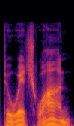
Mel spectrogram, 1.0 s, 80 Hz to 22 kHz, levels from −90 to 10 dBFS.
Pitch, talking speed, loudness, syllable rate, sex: 95 Hz, 180 wpm, -17 LUFS, 4.2 syllables/s, male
